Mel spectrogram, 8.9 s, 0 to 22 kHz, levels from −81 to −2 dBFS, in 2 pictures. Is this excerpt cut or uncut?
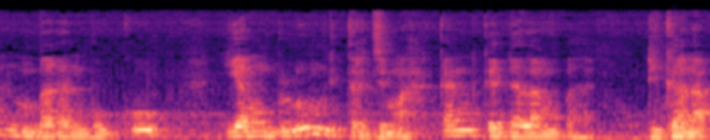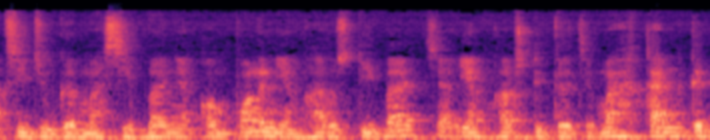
cut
